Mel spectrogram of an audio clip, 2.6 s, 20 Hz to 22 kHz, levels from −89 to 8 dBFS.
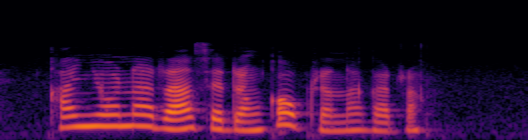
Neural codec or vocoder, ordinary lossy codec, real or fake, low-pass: none; none; real; 7.2 kHz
